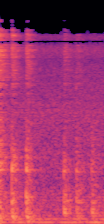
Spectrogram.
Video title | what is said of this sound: My Entire Saladmaster Cookware Collection That Cost A Million | tumutunog. Pakinggan natin tunog. Iba ang tunog.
